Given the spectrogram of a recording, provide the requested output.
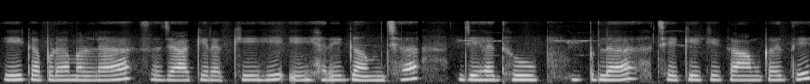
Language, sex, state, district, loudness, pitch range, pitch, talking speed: Chhattisgarhi, female, Chhattisgarh, Rajnandgaon, -17 LUFS, 205-220 Hz, 210 Hz, 140 wpm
